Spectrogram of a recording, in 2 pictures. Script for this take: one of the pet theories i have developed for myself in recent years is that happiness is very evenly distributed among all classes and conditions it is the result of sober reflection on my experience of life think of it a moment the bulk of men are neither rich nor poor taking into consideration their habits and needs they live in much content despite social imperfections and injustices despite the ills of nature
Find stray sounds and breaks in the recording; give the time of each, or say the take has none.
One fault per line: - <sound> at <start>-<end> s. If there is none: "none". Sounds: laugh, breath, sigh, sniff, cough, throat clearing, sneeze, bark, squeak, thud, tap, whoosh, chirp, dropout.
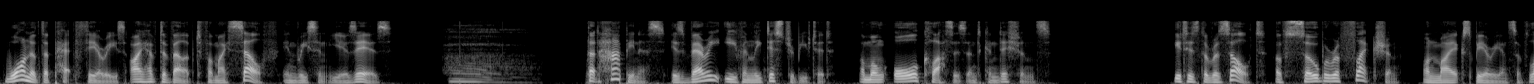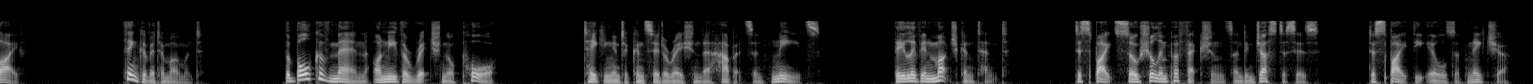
- sigh at 4.4-5.4 s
